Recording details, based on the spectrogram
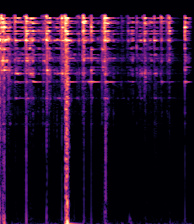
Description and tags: This is a recording of the sound of shaking keys.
